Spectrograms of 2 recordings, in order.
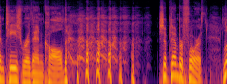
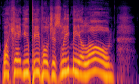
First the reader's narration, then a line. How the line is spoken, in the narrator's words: he began crying and screaming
